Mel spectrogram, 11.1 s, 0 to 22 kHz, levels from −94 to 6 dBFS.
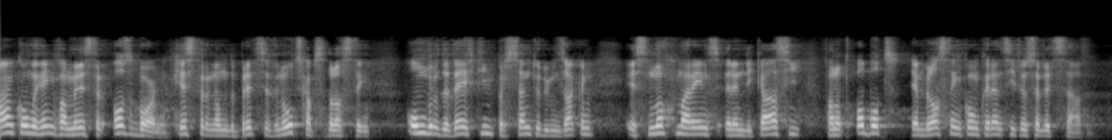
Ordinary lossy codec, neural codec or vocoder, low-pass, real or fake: none; autoencoder, 48 kHz, 32 numbers a frame, DAC-VAE, trained on Japanese speech; 7.2 kHz; fake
